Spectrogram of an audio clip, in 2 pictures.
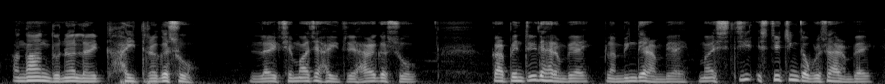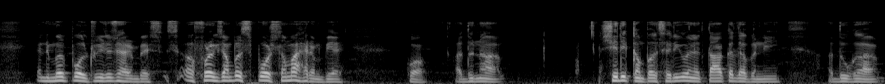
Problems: background sounds at intervals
